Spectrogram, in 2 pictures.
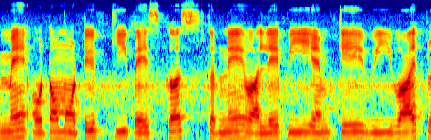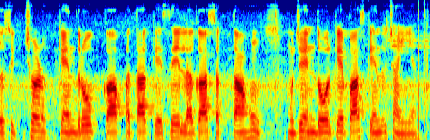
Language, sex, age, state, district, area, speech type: Hindi, male, 30-45, Madhya Pradesh, Harda, urban, read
